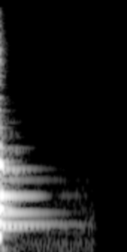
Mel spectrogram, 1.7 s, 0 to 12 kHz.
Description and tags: Metal Timbale left open 017
conga, drum, garage, god, home, kit, real, record, timbale, trash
